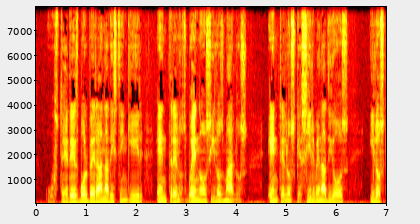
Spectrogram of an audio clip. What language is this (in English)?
Spanish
